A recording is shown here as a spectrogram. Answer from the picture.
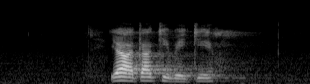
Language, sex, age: Northern Sotho, male, 18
